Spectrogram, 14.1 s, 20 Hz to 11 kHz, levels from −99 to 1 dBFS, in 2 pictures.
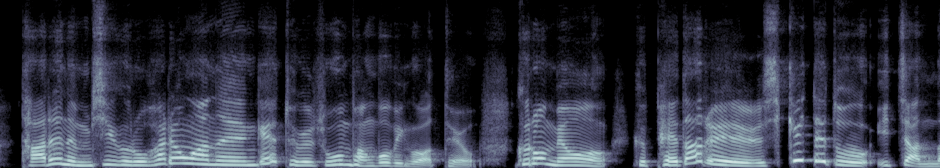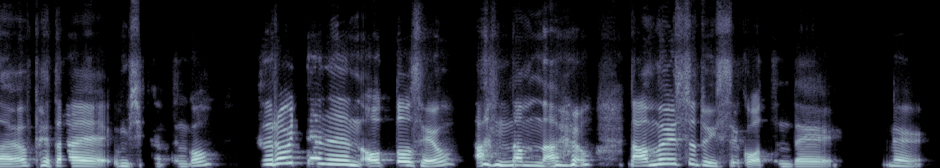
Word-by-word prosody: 다른 255 +7 +2
음식으로 240 +1 0
활용하는 295 -5 +2
게 240 - 0
되게 225 -4 -1
좋은 255 +4 -2
방법인 195 -4 0
것 - - -3
같아요. - - -5 0.3
그러면 230 - +2 0.2
그 235 -1 -5
배달을 240 - +3
시킬 - - +2
때도 255 - +2
있지 225 0 -4
않나요? 165 +4 0
배달 190 -5 0
음식 185 -3 -9
같은 165 +1 -15
거? 245 +10 -3 0.3
그럴 350 +6 +1
때는 295 -7 +2
어떠세요? 220 - +1
안 255 -6 +1
남나요? 240 +5 0 0.2
남을 275 +10 +2
수도 295 -9 -5
있을 185 - -10
것 - - -3
같은데. 160 -1 -5 0.4
네. 195 -8 -6
235 Hz, 290 characters per minute, -21 LUFS, 200-285 Hz, 0.4 s, 배달을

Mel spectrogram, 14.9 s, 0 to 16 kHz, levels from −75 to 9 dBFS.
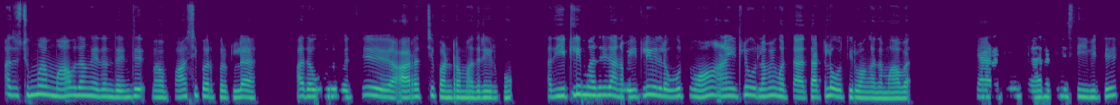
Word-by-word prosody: அது 255 -2 -1
சும்மா 260 +3 +2 0.2
மாவுதாங்க, 240 +2 +1
ஏதோ 215 0 0
இந்த 195 -1 +1
இது 210 +3 +2 0.2
ப - - -4 0.3
பாசிப்பருப்பு 210 -1 -2
இருக்குல்ல, 190 +2 0 0.8
அத 225 -1 0
ஊற 220 +1 -5 0.2
வச்சு 200 +6 -6 0.5
அரைச்சு 205 +4 0
பண்ற 195 0 +2 0.2
மாதிரி 185 0 +2
இருக்கும். 180 +1 -3 0.5
அது 205 - -3
இட்லி 260 +5 +2
மாதிரி 250 0 +3
தான் 235 -3 +2
நம்ம 205 -1 0
இட்லி 240 +6 -1
இதில 230 -2 +2
ஊத்துவோம். 220 -1 0
ஆனா, 220 - +2
இட்லி 225 +4 -3
ஊத்தாம 225 0 0
இவங்க 220 -2 +2 0.4
தட்டில 220 +4 +2
ஊத்திருவாங்க 190 -3 0
அந்த 170 0 +1
மாவ. 170 +1 +1 1.0
கேரட்டையும் 205 +2 -3
கேரட்டையும் 205 +2 -2
சீவிட்டு 200 0 0
210 Hz, 140 wpm, -23 LUFS, 195-230 Hz, 1.0 s, மாதிரி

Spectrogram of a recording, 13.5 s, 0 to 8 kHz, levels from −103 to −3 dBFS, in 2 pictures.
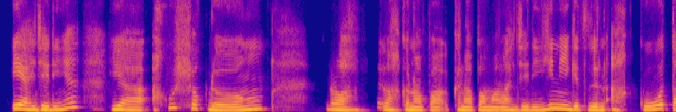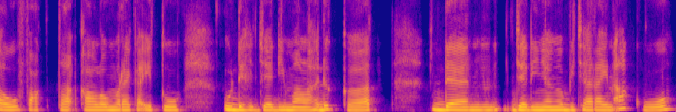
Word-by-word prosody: iya 290 -2 +6
jadinya, 230 - 0 0.4
ya 240 - +5 0.3
aku 325 - -11
syok 295 -2 -5
dong, 205 +7 0 0.6
"Lah 210 -3 0 0.3
lah, 210 -3 -1
kenapa 195 -2 -2
kenapa 195 -2 -1
malah 185 +1 -1
jadi 190 0 -3
gini?" 275 +8 0
Gitu, 225 -2 -1
dan 210 0 +1
aku 230 +3 -2
tahu 215 -6 +1
fakta 210 -1 -4
kalau 200 -1 +1
mereka 205 0 +1
itu 200 0 -1 0.5
udah 205 -2 +6
jadi 195 +1 0
malah 190 -1 +2
deket 210 -5 0 0.6
dan 200 -2 +4
jadinya 200 -1 +4
ngebicarain 200 -1 +2
aku 225 -4 -1
205 Hz, 130 wpm, -25 LUFS, 195-225 Hz, 0.6 s, iya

